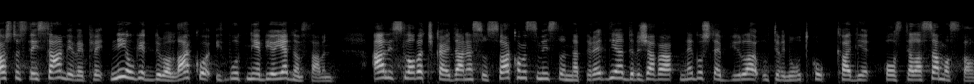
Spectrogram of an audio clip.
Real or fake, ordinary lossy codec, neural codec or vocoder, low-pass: fake; none; codec, 16 kHz, 0.8 kbps, ZipCodec; none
